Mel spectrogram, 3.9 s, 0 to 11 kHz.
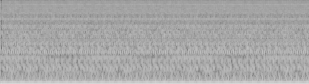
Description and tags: Doom Bug 2
Harmonically-rich buzzing sound.
glitch, noisy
